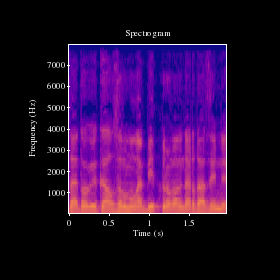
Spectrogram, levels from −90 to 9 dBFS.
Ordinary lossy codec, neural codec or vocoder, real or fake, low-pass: none; codec, 16 kHz, 0.5 kbps, FunCodec, trained on LibriTTS, 25 frames a second; fake; none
